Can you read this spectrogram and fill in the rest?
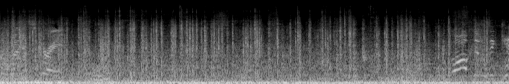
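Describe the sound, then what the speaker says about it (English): Ice pellets pelt a car windscreen during a drive in Canada, a dense, steady patter over a low rumble of road and wind noise, continuing for several seconds. "Big spots of ice just hit the windscreen."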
